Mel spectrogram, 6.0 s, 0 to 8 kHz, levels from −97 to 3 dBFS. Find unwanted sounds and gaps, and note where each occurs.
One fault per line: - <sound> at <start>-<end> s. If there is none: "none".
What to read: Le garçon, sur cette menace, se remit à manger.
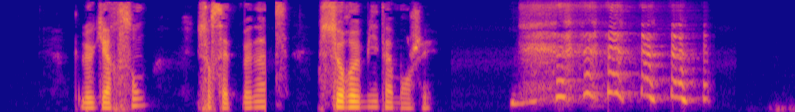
- dropout at 2.0-2.1 s
- laugh at 3.8-5.4 s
